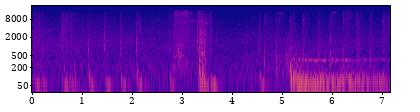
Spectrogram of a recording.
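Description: A horse gallops in the Game of Thrones Kingsroad video game, with a run of clip-clop hoofbeats at moderate loudness. A steady humming tone joins partway through and continues beneath the hooves.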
